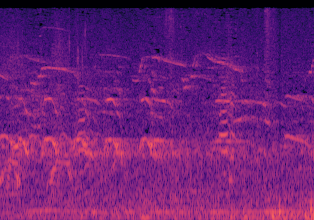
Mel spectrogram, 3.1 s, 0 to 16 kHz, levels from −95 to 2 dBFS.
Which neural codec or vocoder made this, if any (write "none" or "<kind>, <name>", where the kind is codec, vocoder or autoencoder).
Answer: none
